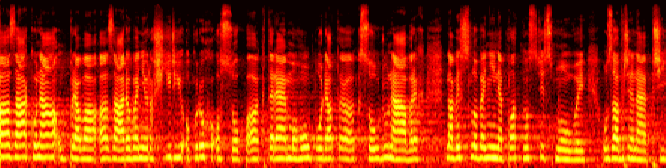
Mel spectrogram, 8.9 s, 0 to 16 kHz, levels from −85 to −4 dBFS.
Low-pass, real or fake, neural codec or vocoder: 14.4 kHz; real; none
